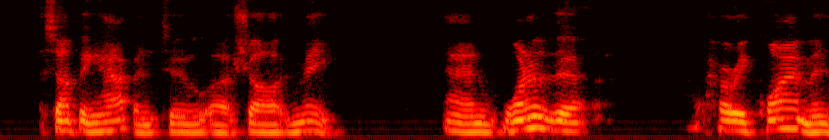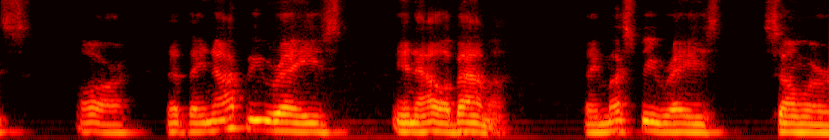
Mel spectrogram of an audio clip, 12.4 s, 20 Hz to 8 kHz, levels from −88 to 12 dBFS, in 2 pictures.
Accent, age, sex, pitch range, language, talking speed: American, 60-79, male, 115-150 Hz, English, 125 wpm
